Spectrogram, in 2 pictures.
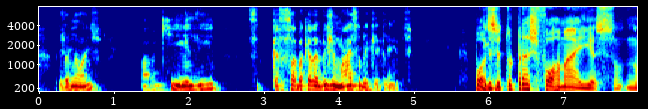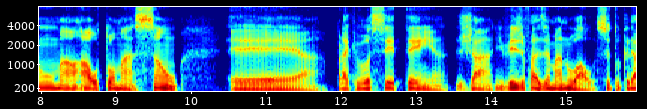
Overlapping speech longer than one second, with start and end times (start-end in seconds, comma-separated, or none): none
